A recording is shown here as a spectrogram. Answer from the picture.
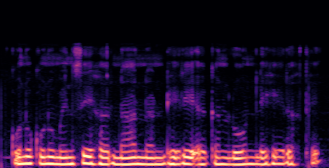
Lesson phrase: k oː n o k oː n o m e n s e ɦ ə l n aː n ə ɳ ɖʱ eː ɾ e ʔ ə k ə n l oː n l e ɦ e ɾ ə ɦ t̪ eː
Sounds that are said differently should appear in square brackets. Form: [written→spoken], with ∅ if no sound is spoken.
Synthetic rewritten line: k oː n o k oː n o m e n s e ɦ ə [l→ɾ] n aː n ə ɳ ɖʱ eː ɾ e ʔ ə k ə n l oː n l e ɦ e ɾ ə ɦ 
